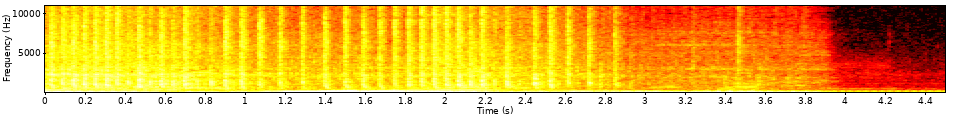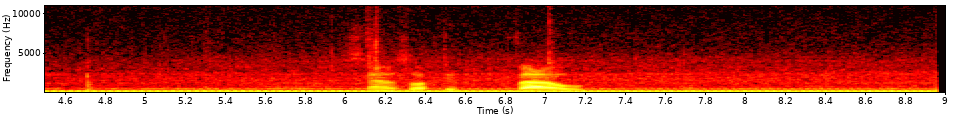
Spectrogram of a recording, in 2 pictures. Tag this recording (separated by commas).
Car, Vehicle, Sound effect, Speech, revving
